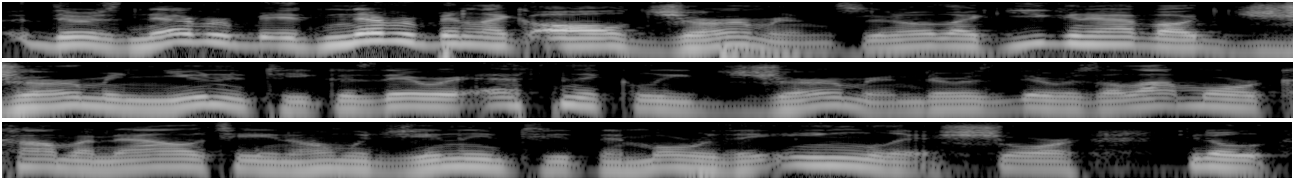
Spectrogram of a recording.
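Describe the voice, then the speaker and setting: Male commentator, mid-pitched and closely dry-recorded, rambling monologue with stop-start, repetitive phrasing. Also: animated, darkish tone, dry recording. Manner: halting, repeats words and restarts sentences often. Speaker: video commentator answering viewer questions.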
